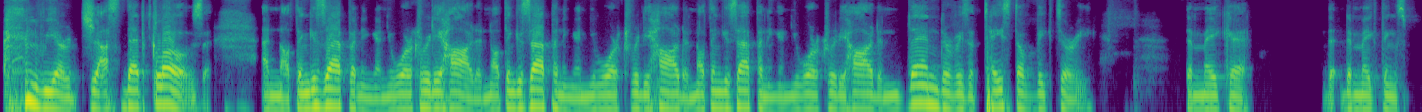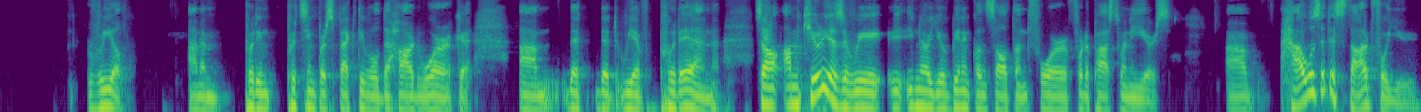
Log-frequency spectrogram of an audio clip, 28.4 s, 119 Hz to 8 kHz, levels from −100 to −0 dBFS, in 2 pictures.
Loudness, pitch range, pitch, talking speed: -21 LUFS, 110-130 Hz, 115 Hz, 190 wpm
